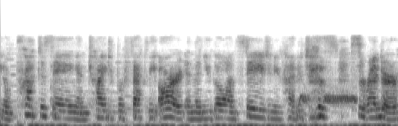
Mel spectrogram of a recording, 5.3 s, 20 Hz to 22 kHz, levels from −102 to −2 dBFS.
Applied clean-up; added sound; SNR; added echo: none; Bird; 5 dB; reverberation time 0.1 s.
